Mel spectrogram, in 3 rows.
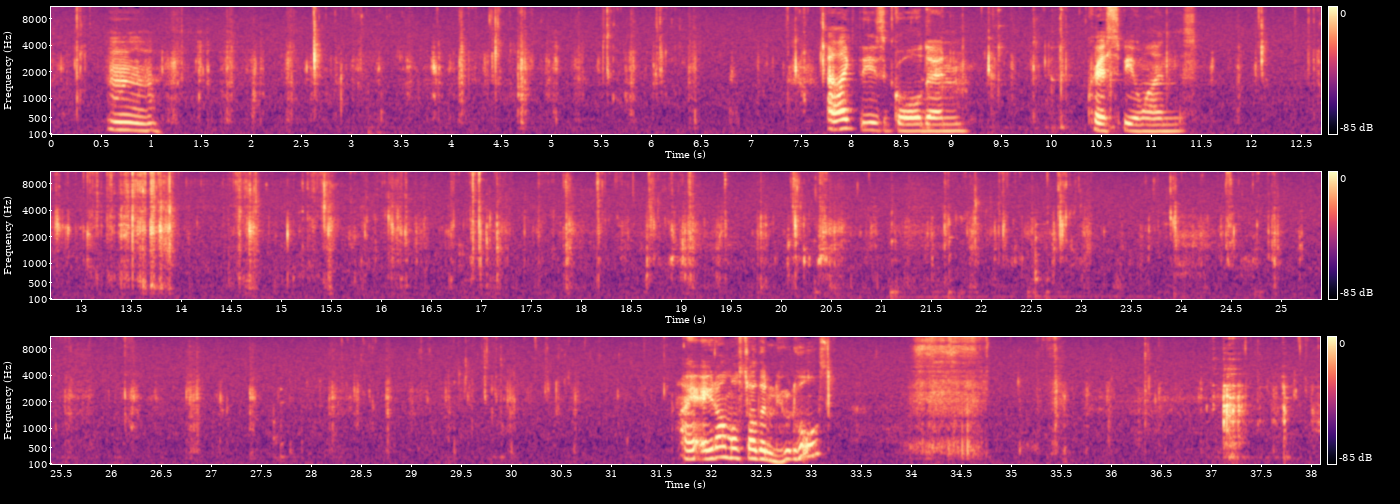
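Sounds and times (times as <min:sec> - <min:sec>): wet chewing and mouth clicks: 0:11.6 - 0:30.7
crispy dumpling crunching: 0:11.8 - 0:21.0.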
